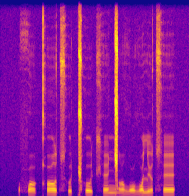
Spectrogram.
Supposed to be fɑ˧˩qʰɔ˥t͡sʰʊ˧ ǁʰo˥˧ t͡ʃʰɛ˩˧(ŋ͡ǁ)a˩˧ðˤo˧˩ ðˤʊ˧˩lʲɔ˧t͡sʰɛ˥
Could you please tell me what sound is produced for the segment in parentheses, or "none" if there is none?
ŋ͡ǁ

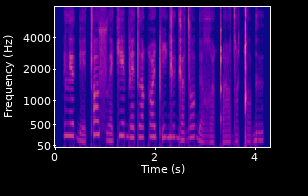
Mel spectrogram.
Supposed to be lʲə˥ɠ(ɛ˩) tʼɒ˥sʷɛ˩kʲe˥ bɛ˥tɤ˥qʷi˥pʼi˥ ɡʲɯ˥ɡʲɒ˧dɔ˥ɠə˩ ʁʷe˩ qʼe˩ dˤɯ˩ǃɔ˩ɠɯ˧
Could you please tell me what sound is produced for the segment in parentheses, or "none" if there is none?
e˩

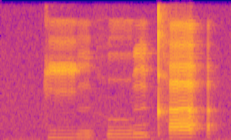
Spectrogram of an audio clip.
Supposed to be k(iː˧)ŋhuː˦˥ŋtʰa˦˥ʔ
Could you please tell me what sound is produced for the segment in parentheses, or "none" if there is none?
iː˧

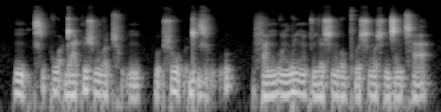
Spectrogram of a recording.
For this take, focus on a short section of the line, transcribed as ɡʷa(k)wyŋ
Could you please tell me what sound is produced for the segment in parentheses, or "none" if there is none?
ŋ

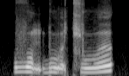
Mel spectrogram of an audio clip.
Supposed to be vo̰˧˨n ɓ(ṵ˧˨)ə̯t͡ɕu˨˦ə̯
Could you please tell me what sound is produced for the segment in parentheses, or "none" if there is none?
ṵ˧˨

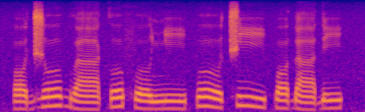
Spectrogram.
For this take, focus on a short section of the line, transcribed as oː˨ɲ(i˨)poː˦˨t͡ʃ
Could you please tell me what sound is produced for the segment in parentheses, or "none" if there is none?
iː˨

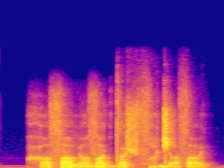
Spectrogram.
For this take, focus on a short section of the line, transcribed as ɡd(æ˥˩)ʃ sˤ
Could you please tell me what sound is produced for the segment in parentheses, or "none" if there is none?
a˥˩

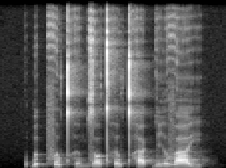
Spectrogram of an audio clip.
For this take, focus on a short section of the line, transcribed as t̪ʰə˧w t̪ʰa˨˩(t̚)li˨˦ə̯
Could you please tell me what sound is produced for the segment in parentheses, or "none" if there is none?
k̚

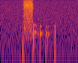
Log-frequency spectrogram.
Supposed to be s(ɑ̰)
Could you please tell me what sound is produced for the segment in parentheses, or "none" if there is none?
ɑ̰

